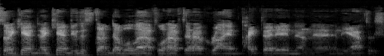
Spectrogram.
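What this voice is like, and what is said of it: Hoarse, nearly lost voice. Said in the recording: “I lost my voice”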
